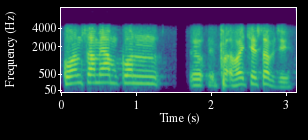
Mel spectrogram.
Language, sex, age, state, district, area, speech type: Maithili, male, 30-45, Bihar, Begusarai, urban, conversation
